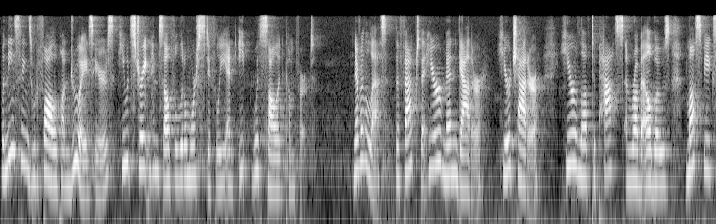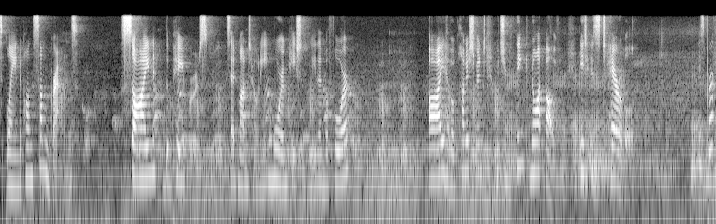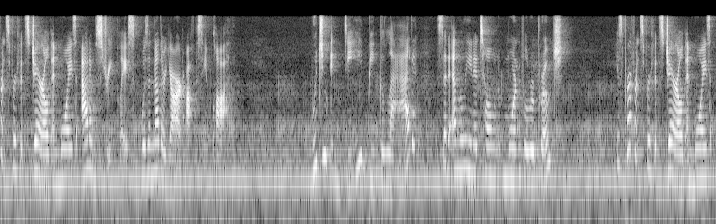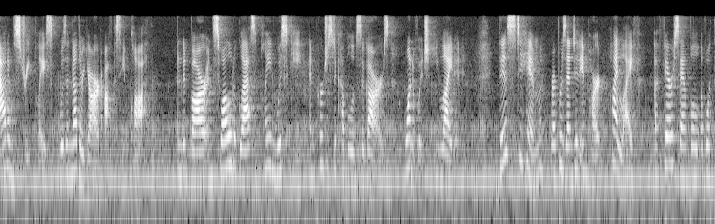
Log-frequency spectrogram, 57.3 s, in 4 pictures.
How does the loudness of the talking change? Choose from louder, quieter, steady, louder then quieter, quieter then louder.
steady.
